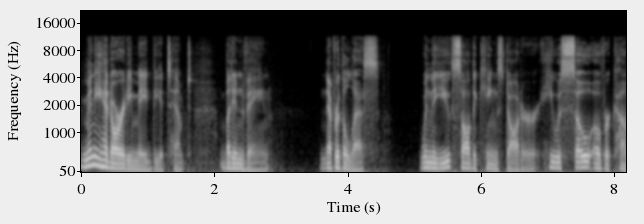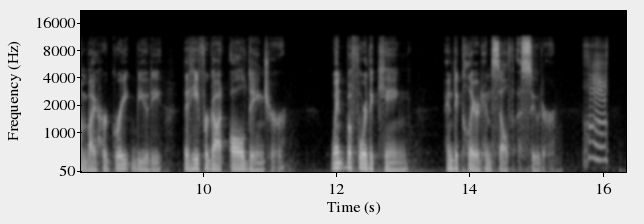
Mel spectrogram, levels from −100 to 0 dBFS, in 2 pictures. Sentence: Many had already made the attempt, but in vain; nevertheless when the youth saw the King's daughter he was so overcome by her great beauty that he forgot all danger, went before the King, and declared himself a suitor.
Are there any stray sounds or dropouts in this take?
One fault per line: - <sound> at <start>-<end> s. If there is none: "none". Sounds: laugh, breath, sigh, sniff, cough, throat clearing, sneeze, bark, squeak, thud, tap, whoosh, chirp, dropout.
- breath at 15.7-16.1 s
